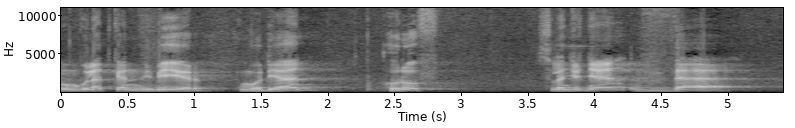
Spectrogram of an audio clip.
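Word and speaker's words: ز: Kemudian huruf selanjutnya za. Za cara mengucapkannya yakni mempertemukan ujung lidah kita bertemu dengan ujung gigi seri atau ujung gigi depan.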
